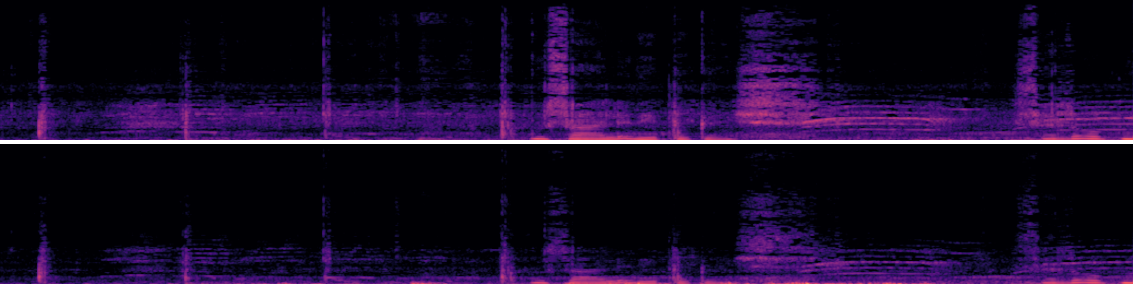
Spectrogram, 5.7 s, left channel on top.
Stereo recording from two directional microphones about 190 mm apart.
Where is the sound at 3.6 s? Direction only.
20° right (ahead or behind).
